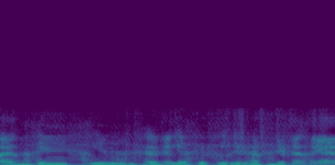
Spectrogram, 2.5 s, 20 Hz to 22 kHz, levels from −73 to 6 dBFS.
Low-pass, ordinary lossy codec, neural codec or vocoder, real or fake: none; none; codec, 16 kHz, 0.5 kbps, FreqCodec, smaller model; fake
